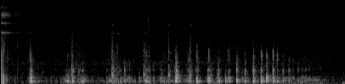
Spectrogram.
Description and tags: Glass object rocking
hits, objects, random, scrapes, taps, thumps, variable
